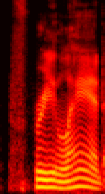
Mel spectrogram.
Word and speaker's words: Freeland: It's spelled Freelance. No, land. Freelance? Land. Freeland. I thought it was freelance.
